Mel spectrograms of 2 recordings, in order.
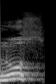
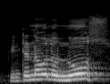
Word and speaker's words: Knowles: ওই পিনটার নাম হলো নোজ পিন, নোজ পিন। আমি আপনাদের আবার উচ্চারণটা বলছি, ওটার নাম হচ্ছে নোজ পিন, KNOWLES, নোজ পিন, KNOWLES, no spin.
